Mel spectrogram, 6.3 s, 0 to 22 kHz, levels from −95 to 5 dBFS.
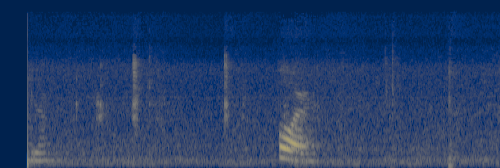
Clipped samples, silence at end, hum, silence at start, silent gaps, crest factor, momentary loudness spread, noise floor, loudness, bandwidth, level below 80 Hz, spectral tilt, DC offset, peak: under 0.1%; 0 s; none; 0.35 s; none; 22 dB; 25 LU; -60 dBFS; -37 LUFS; 16.5 kHz; -66 dBFS; -5.5 dB/octave; under 0.1%; -20 dBFS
